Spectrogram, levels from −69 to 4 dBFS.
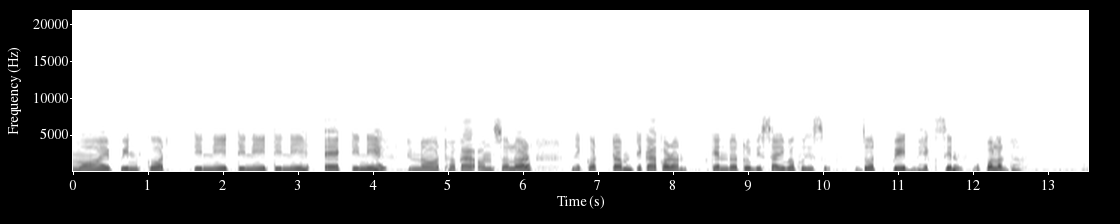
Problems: none marked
